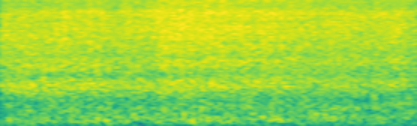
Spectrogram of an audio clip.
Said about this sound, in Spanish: Y esta luz de Ya regresa al mar y empieza a crear olas y no te da miedo, solamente observas ese movimiento de olas, del mar, el sonido,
